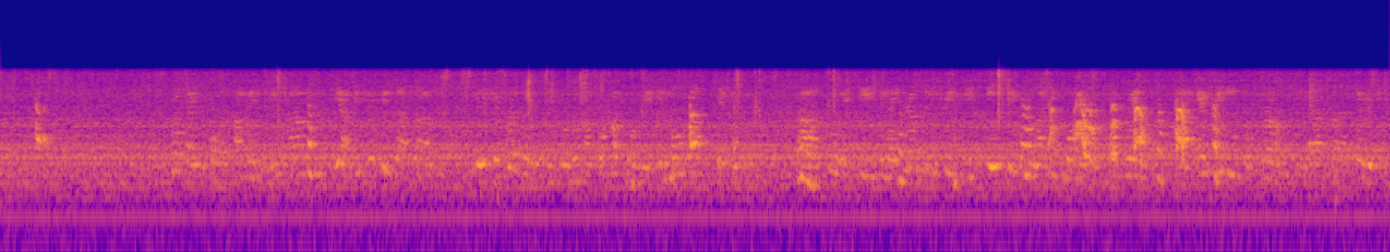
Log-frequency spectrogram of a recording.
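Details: Julienne and Derringer's puppies, two and a half weeks old, eyes newly open and starting to walk around, give short high whimpers and squeaks in frequent bursts, thickest near the end, over a steady indoor hum and human voices.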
